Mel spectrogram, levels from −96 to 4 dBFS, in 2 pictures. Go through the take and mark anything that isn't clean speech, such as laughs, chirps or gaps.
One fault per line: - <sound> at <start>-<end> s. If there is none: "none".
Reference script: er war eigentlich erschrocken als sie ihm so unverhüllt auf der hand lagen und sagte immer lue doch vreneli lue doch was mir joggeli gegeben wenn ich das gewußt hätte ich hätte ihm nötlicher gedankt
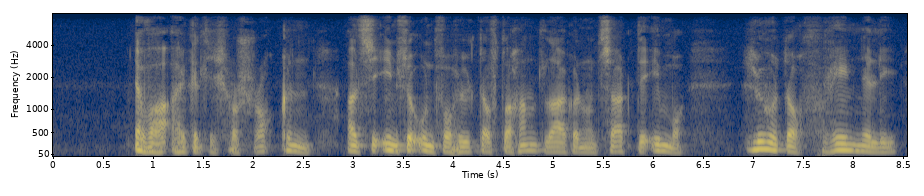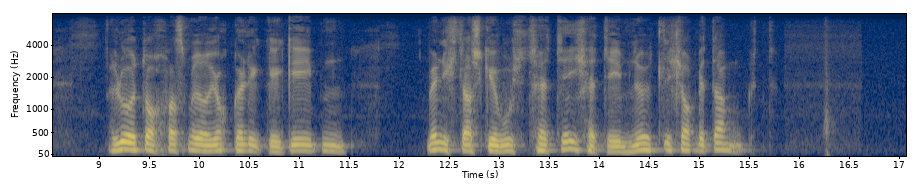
- whoosh at 16.2-16.5 s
